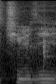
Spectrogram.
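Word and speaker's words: Chwazi: it for everyone because it's like in French it's like the French word for choose the Hwa Zi there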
